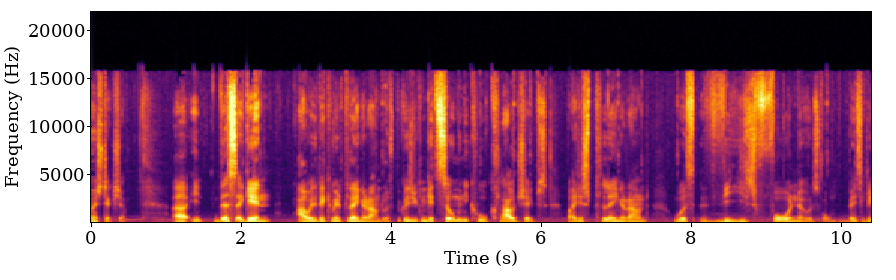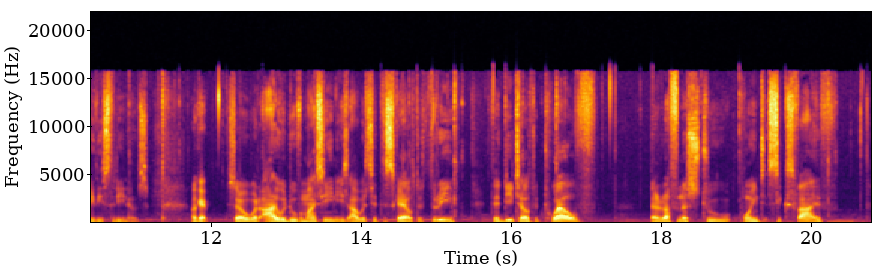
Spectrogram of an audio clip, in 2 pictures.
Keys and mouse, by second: 1.7 click, 2.1 click, 3.2 click, 5.3 click, 5.9-7.1 drag, 7.5 click, 8.5-9.2 drag, 9.8 click, 10.3-11.0 drag, 11.6-15.3 drag, 16.2 click, 18.5-20.4 drag.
